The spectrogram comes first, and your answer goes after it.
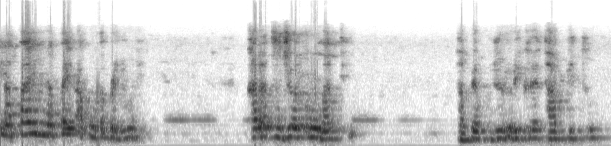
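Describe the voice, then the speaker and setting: A woman with a high voice gives an earnest personal testimony and repeats key words for emphasis. She is far from the microphone. Her voice sounds roomy and echoey, like a video call. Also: a little mellow. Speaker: interview guest, a convert and single mother.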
